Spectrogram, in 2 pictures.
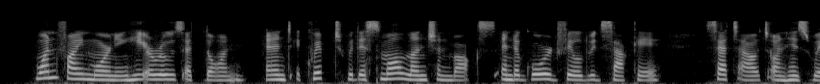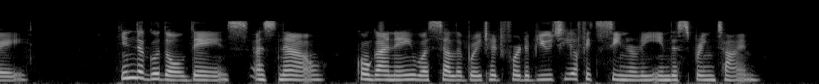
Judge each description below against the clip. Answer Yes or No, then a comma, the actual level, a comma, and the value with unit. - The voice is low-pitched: No, high, 215 Hz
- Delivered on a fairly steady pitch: Yes, narrow, 2.1 semitones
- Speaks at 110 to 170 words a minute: Yes, average, 165 wpm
